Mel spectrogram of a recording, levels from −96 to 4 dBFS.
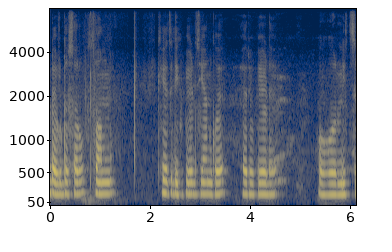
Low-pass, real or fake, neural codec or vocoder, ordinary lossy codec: none; real; none; none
